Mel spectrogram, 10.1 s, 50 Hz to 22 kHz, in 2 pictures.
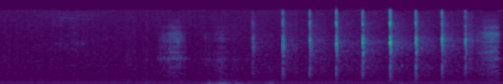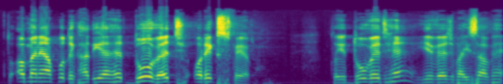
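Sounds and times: chalk striking a chalkboard: 2.5 - 5.0.

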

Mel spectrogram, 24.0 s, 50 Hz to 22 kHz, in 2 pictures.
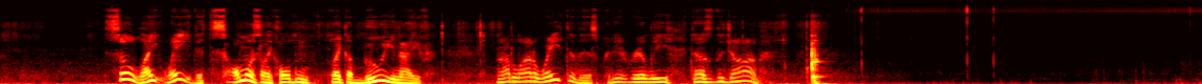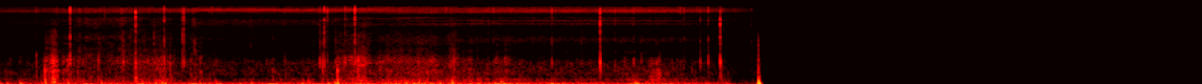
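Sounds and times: fire crackling and popping: 0.0 - 19.7
hatchet striking wood: 8.0 - 8.5.

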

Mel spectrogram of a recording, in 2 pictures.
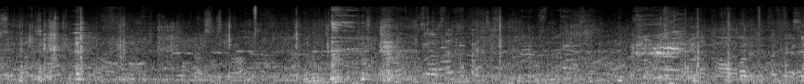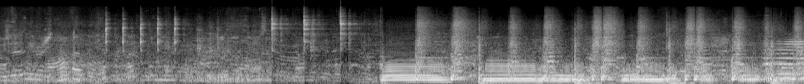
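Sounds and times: crowd talking: 0.0 - 16.0
brass band playing: 11.8 - 16.0.

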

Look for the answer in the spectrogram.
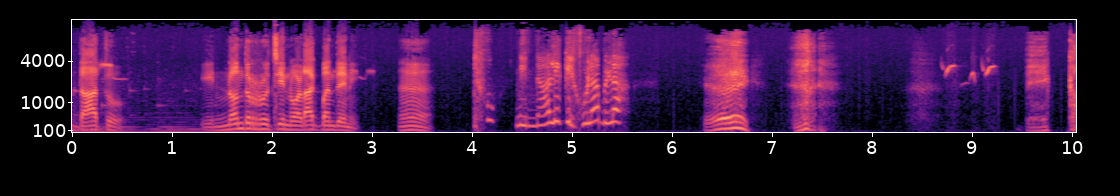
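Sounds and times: faint high chirps: 0.0 - 3.2, 8.7 - 9.4.

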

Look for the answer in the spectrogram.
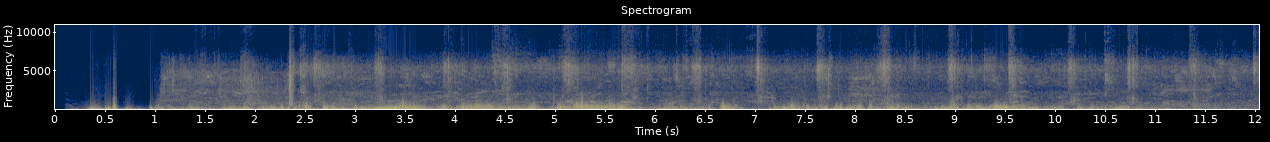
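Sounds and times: people talking in background: 1.0 - 12.0
footsteps on pebbles: 1.1 - 12.0.

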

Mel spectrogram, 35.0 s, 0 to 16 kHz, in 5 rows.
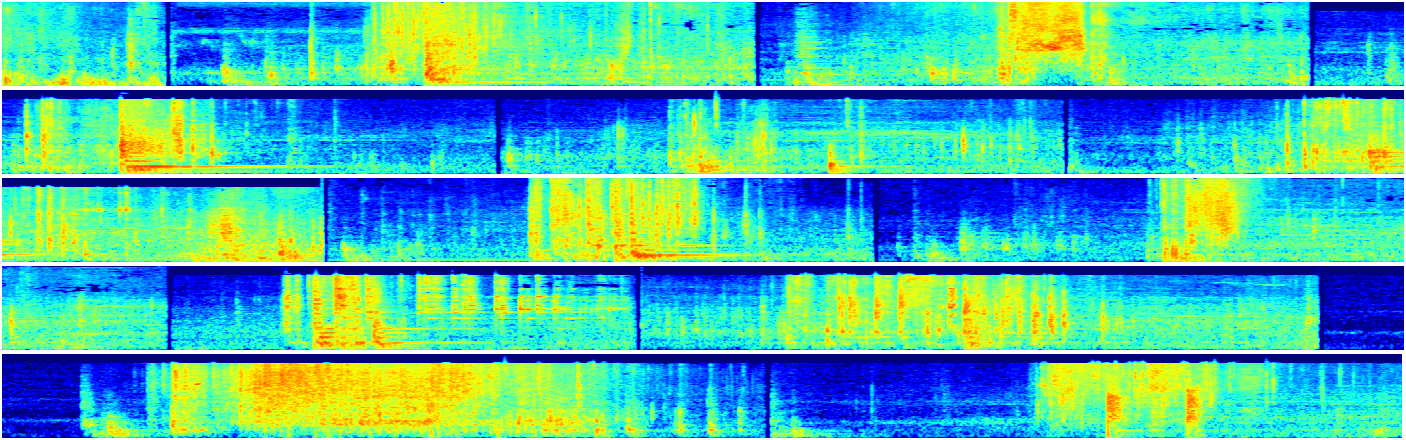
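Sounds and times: tyre crushing plastic toy: 28.8 - 31.4.

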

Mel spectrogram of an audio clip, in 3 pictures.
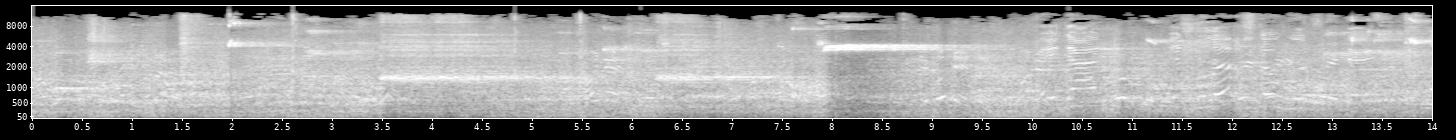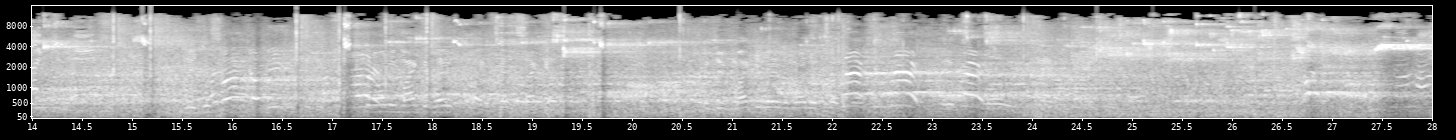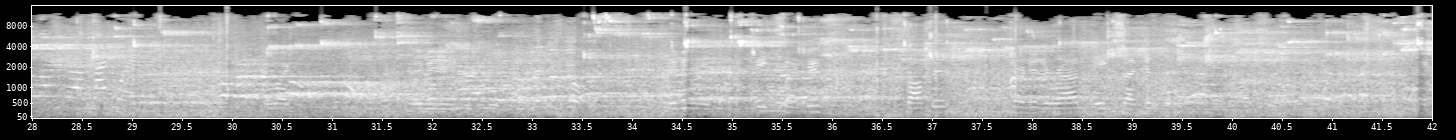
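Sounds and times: players calling out: 0.1 - 11.8, 12.4 - 42.0.

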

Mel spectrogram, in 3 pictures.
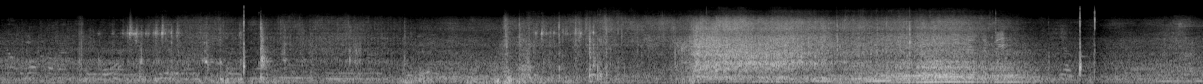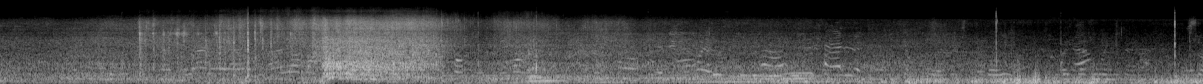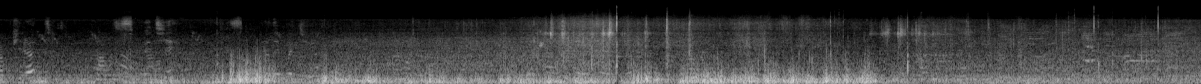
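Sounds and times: tyres sliding: 0.4 - 20.3, 29.1 - 36.0
car engine revving: 1.3 - 21.3.

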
